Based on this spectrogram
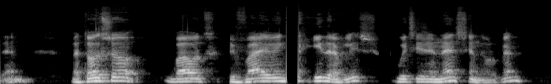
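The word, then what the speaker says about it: ὕδραυλις: The first one is the church organs, and the second one is an ancient organ, the Hydraulis, as we pronounce it in Greek, which is the ancestor of the church organ.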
